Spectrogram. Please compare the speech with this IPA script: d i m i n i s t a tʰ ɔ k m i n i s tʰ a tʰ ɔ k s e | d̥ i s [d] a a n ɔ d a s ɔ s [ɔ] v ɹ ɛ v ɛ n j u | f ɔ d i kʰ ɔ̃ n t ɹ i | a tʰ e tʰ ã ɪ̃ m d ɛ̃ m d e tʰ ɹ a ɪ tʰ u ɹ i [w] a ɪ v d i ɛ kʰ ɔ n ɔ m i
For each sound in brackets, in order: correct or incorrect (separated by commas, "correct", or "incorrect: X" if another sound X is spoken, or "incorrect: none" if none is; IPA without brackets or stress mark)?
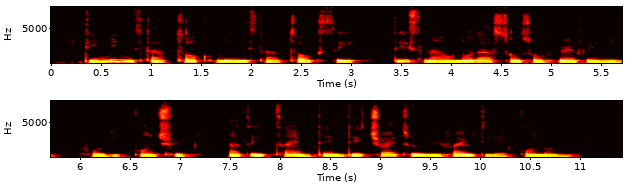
incorrect: n, correct, incorrect: v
